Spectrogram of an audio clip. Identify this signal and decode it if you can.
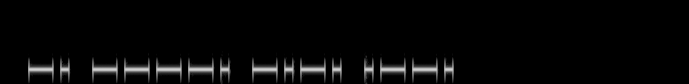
Morse code, heard as a keyed tone, about 15 wpm, 700 Hz. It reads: N9CP
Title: USA Call Signs - 4 Characters - Repeated 2x - 15wpm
